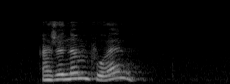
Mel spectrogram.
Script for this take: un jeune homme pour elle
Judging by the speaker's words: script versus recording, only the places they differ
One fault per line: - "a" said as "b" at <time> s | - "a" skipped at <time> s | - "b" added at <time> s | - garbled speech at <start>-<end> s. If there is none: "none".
none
